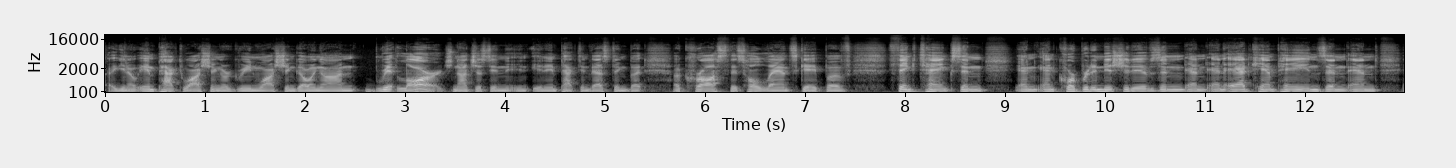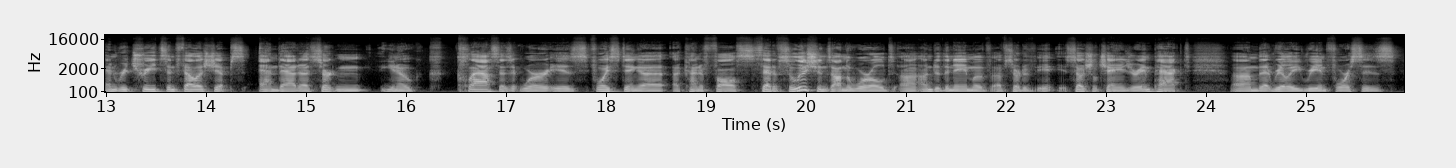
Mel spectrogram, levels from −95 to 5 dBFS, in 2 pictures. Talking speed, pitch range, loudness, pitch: 180 wpm, 105-125 Hz, -23 LUFS, 115 Hz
